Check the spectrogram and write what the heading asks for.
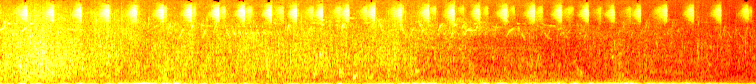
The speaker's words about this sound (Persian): صدای موج دریا خوشگله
